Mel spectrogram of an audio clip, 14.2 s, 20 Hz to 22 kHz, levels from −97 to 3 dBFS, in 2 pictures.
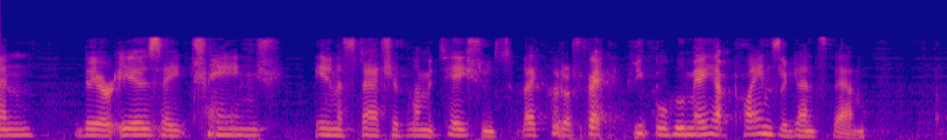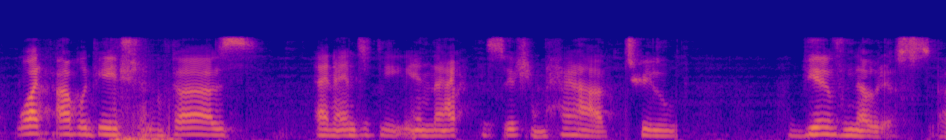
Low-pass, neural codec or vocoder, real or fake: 7.2 kHz; codec, 24 kHz, 1.5 kbps, HILCodec; fake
